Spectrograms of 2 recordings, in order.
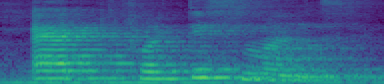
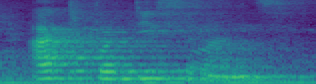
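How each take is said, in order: First: The stress is on the first syllable. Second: The same.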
